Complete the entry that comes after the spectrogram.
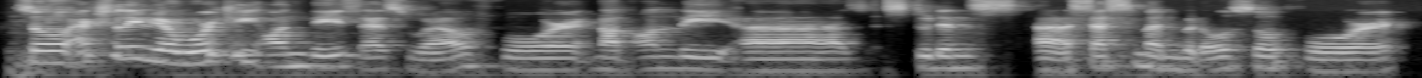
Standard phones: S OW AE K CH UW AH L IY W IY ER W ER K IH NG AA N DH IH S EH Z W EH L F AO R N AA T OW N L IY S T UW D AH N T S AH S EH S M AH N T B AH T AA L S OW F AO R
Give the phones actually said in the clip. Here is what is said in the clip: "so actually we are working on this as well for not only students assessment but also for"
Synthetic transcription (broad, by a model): S OW AE K CH UW AH L IY W IY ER W ER K IH NG AA N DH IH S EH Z W EH L F AO R N AA T OW N L IY S T UW D AH N T S AH S EH S M AH N T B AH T AA L S OW F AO R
